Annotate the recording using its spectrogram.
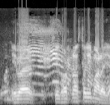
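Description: A man's voice speaking in Bengali.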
